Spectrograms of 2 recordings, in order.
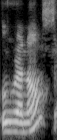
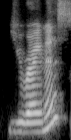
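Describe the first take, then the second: First: The name ends with an 'os' sound. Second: The name ends with an 'us' sound. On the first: "Uranos as the Greeks pronounced it" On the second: "the planet Uranus"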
